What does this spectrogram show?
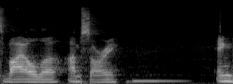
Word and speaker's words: Viola: I've been saying Viola. It's Viola.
